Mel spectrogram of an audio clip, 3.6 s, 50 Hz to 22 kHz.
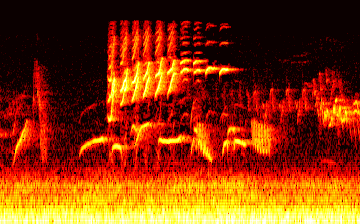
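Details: Recorded at a golf course in England, Easter Saturday 2007: a rising whistle, a rapid high trilled burst, then scattered slurred notes and twitters, set against a loud low-frequency background rumble.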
